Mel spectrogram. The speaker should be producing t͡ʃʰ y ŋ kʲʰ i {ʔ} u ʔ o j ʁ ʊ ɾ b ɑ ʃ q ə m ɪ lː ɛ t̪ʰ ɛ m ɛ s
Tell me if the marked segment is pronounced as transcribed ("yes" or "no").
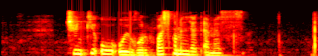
yes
